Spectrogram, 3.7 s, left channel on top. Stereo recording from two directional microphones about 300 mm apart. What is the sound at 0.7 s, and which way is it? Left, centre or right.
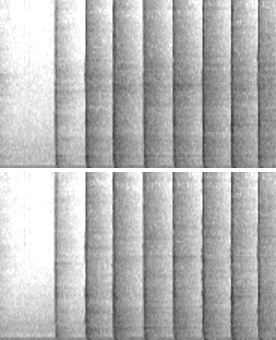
Tick-tock, centre.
